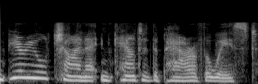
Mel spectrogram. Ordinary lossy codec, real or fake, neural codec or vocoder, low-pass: AAC, 32 kbps; real; none; 7.2 kHz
